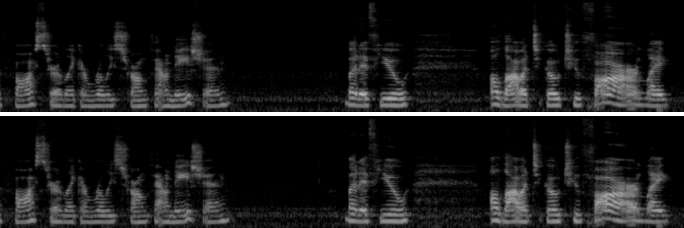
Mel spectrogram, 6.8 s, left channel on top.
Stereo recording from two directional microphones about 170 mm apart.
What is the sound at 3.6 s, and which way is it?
Speech, 20° right (ahead or behind).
